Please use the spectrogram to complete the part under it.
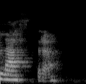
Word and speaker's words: Lastra: Dr. Lastra.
